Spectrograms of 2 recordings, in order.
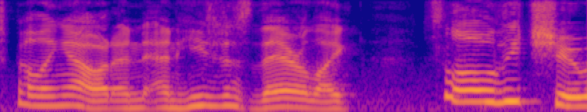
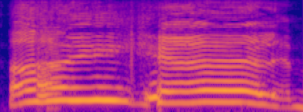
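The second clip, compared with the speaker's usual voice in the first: muffled; 5 semitones higher, 5 dB louder than usual. Retold or imitated. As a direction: mouth full of chocolate. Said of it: "she's muffled".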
